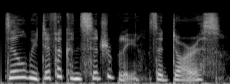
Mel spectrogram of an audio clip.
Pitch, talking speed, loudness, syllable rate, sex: 260 Hz, 155 wpm, -18 LUFS, 5.6 syllables/s, female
